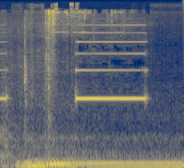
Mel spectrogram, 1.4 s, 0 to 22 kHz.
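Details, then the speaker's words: Honda Integra DC4 automatic, sitting for 10 years with almost 260,000 km: a short chime, then the engine catches at once and settles into a smooth, steady low idle; a clean, healthy start. "like it just starts up like a Honda no issues whatsoever"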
